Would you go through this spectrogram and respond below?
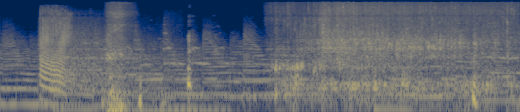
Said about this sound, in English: who else here has to cut a fart?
